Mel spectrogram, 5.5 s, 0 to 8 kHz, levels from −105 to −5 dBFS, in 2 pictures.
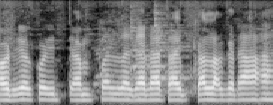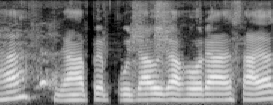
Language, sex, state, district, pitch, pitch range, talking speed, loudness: Hindi, male, Bihar, West Champaran, 160 Hz, 155-165 Hz, 195 wpm, -17 LUFS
